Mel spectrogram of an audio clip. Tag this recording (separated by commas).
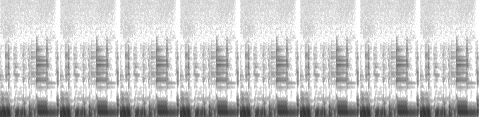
Guitar, Plucked string instrument, Musical instrument, Bass guitar, Music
